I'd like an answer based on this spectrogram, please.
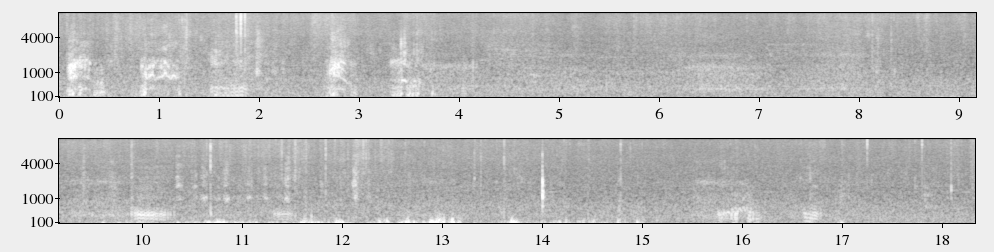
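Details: Cairn Terrier puppies at a breeding kennel in Escaudes giving irregular short whimpers, yelps and grunts, some clustered and some spaced several seconds apart, with a person's voice nearby.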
